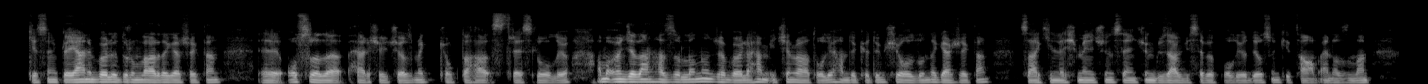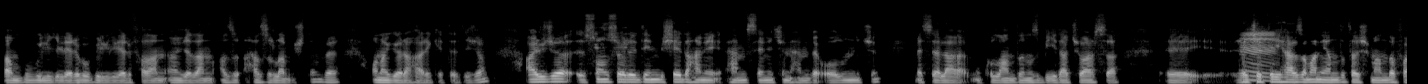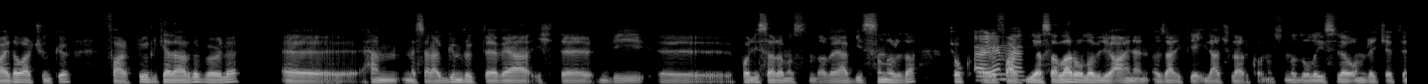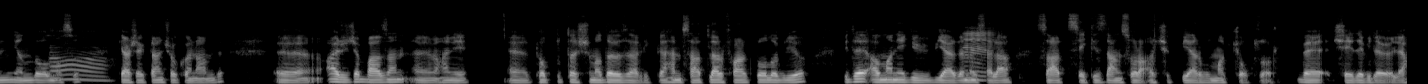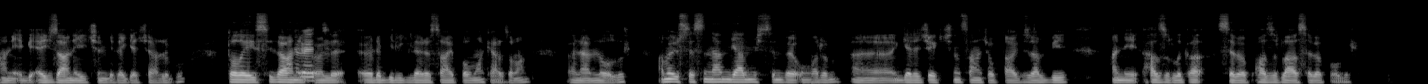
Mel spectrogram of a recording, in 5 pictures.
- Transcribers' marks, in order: other background noise
- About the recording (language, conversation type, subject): Turkish, advice, Seyahat sırasında beklenmedik durumlara karşı nasıl hazırlık yapabilirim?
